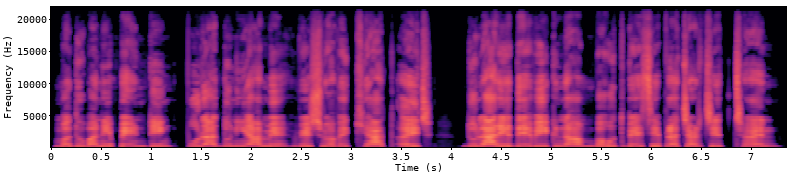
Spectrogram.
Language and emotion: Maithili, neutral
